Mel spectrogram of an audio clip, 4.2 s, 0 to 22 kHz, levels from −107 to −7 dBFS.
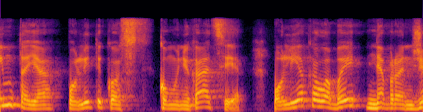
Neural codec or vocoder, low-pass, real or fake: vocoder, 44.1 kHz, 128 mel bands every 256 samples, BigVGAN v2; 10.8 kHz; fake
